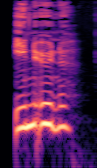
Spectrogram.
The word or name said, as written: indynde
